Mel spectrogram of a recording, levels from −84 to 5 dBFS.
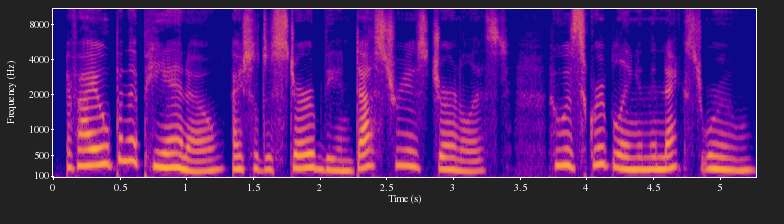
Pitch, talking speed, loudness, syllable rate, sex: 255 Hz, 205 wpm, -17 LUFS, 5.6 syllables/s, female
